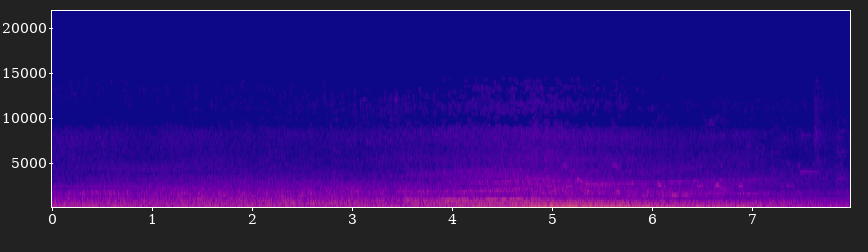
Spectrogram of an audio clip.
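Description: A motor vehicle's engine and road noise, growing louder to a peak about halfway through and then fading, with a faint whine rising in pitch.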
